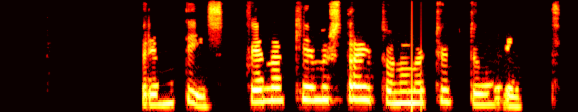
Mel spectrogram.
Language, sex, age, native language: Icelandic, female, 30-39, Icelandic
